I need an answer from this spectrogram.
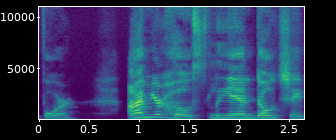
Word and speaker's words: Dolce: I'm your host, Leanne Dolce, pronounced dol-chay, like sweet softness whispered in French.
